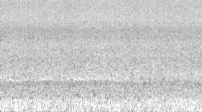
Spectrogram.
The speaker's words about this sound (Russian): Может, кончится за это время гроза-то, сука, сраная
